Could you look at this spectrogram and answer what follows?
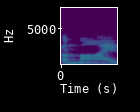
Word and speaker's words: amide: That would be a cyclic amide or amid. People pronounce it differently.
